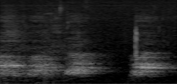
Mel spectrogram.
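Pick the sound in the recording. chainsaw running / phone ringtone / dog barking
dog barking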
